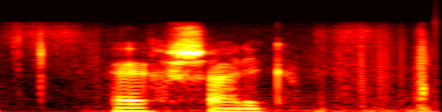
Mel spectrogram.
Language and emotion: Russian, neutral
